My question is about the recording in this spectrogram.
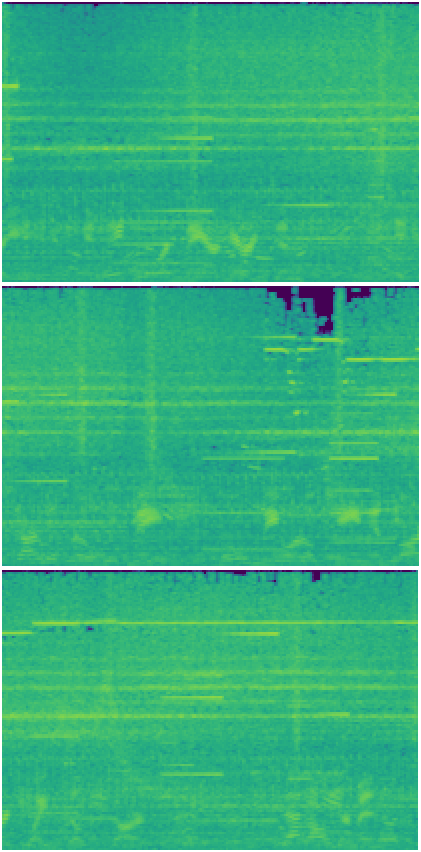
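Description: Experimental electronic noise drone: a steady low rumble under a dense hiss, with warbling tones that bend up and down like garbled voice fragments.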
